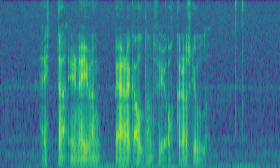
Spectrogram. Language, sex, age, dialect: Faroese, male, 36-60, Norðurstreymoy/Eysturoy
